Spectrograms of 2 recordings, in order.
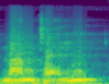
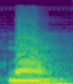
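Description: First: It is said in a British way, t full. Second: It is said with the t even lighter. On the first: "英国人就念" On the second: "有的念得更轻"

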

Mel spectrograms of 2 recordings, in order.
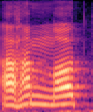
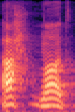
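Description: First: The name has a doubled 'mm' with an extra syllable. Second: The name ends with a rounded 'mod' sound. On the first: "আহম্মদ বা আহম্মদ উচ্চারণ করার কোনো সুযোগ নেই" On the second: "Bangla ভাষা হিসেবে সর্বোচ্চ আহমদ এটা বলা যেতে পারে"

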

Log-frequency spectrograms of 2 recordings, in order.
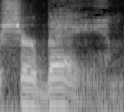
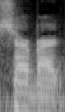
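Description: First: The second syllable has no r sound. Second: The second syllable has an extra r sound. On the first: The speaker calls it right. "It's pronounced sherbet" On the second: The speaker calls it wrong. "it's not actually pronounced sherbet"

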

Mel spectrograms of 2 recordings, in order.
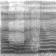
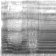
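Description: Both takes have the same delivery.

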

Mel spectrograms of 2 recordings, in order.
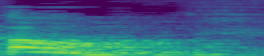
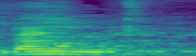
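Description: First: The final consonant is silent. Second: A final k sound is pronounced. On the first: The speaker calls it right. "حرف السي ما انطقهوش خالص" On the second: The speaker calls it wrong. "ما تقولوش بنك"

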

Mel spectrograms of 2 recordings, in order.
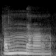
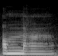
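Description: First: The m sound is kept short and clean. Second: The m sound is kept short and clean.

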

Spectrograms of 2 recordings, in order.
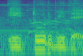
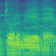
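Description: First: The stress falls on the syllable with u. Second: The stress falls on another syllable, not u. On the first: The speaker calls it right. "recuerda que lleva acento en la U" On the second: The speaker calls it wrong. "No Iturbide"

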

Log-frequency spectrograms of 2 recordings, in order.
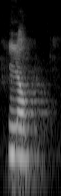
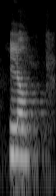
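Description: The two takes are said the same way.

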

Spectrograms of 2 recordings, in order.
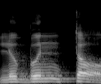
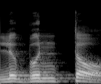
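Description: The two takes are said the same way.

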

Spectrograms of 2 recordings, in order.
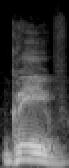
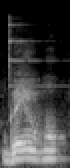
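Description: First: The word ends on the v consonant. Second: The word ends with an added u vowel. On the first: The speaker calls it right. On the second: The speaker calls it wrong.

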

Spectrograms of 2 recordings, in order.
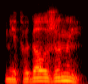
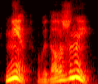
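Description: First: It is said in a menacing, threatening tone. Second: It is said in a positive, affirming tone. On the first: "это где-то угроза" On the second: "Это положительность"

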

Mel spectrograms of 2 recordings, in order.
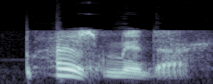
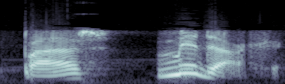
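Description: First: The stress is on the first syllable. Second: The stress is on the second syllable. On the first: The speaker calls it wrong. "en niet paasmiddag" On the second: The speaker calls it right. "dan mag je zeggen paasmiddag"

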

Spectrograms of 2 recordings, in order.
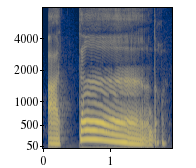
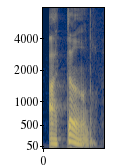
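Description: First: The word is drawn out and lengthened. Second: The word is said at normal length. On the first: "On les fait plus longs, comme ça c'est plus clair" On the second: "Et après, vous réduisez"

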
